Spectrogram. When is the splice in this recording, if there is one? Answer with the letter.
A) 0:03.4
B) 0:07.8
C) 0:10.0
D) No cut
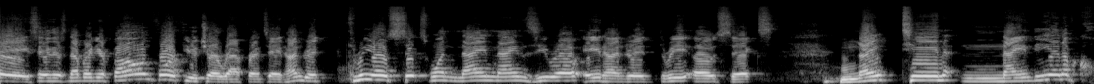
A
